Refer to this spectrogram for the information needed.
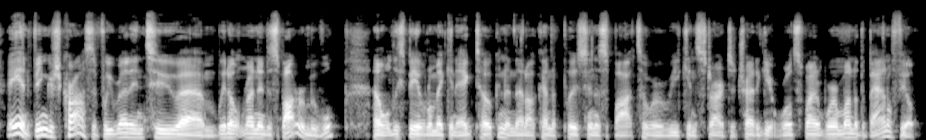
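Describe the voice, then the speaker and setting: A man talking casually through a card game on his channel, thinking aloud with a lot of ums and restarts, his voice slightly raspy from a chest cold. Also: low-pitched, no room sound, clean studio sound. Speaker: YouTube gameplay commentator. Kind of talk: casual gameplay commentary.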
